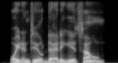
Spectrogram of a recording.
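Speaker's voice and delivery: ordinary delivery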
